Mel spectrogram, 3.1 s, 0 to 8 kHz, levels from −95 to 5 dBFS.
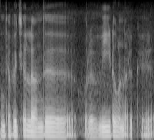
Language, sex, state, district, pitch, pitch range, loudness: Tamil, male, Tamil Nadu, Namakkal, 100 Hz, 95-105 Hz, -16 LUFS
